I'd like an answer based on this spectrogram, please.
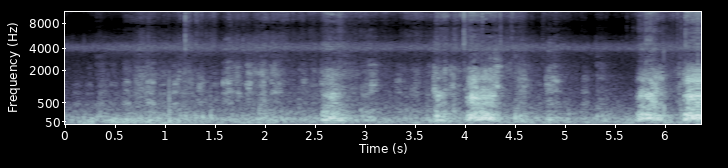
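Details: A new puppy plays keep away and tug of war with Bella, a five-year-old black lab pitbull. Low, rough growling and huffing bursts come in three louder bouts around scuffling and panting, with steady low background noise throughout.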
